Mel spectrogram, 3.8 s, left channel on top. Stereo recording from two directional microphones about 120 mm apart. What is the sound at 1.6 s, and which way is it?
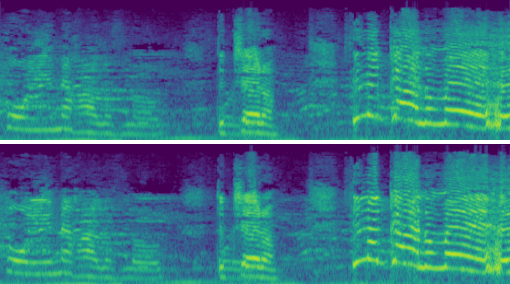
Speech, 10° left (ahead or behind).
